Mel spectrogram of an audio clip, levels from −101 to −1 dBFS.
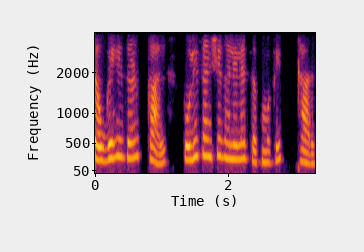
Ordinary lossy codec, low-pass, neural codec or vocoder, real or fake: Opus, 16 kbps; 3.6 kHz; none; real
